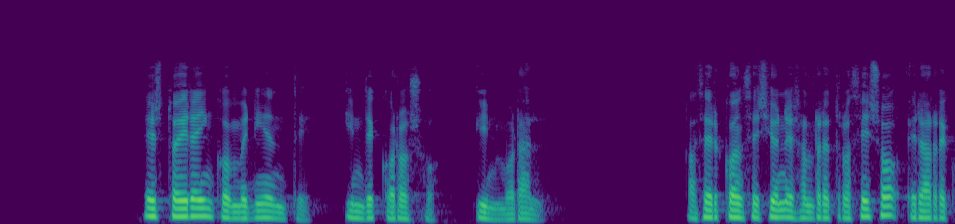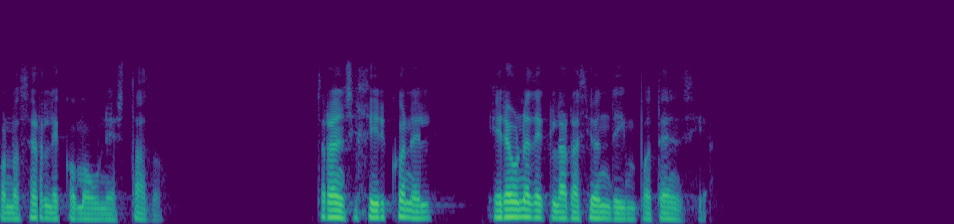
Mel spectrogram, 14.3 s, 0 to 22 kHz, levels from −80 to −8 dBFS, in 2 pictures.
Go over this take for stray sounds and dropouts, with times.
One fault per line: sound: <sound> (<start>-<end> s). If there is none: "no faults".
no faults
